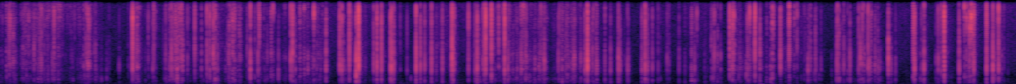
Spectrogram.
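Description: A small, flat, red glossy croc-embossed vinyl wallet with a zipper lies on a table and is tapped and scratched with long acrylic nails. The result is a dense, continuous stream of sharp, bright clicks and crinkly scratching, like crackling rain, over quiet low rumble.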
